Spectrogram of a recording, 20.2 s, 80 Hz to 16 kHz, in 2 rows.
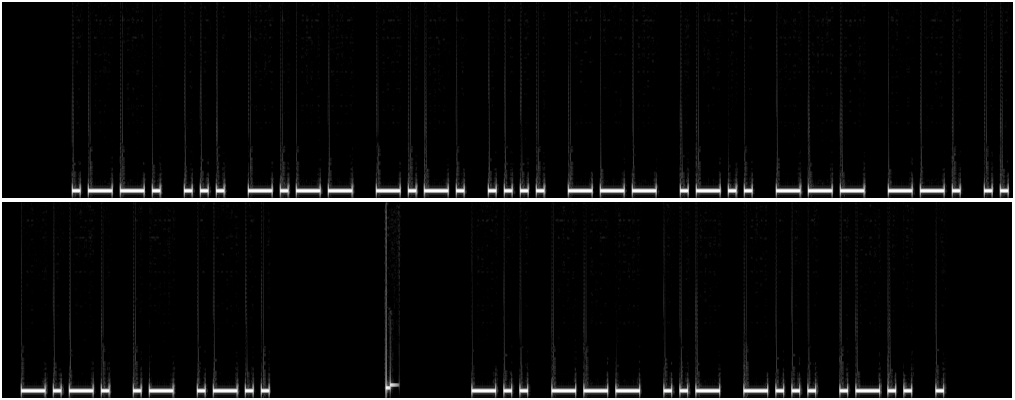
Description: Morse code, heard as a keyed tone, about 15 wpm, 700 Hz. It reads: PSYCHOLOGICAL DOUBLE
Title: Sentences from Top 1400 Words - New Word Drill - 15wpm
